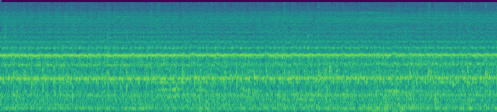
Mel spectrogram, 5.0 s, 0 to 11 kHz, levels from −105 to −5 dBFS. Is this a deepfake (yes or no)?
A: no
